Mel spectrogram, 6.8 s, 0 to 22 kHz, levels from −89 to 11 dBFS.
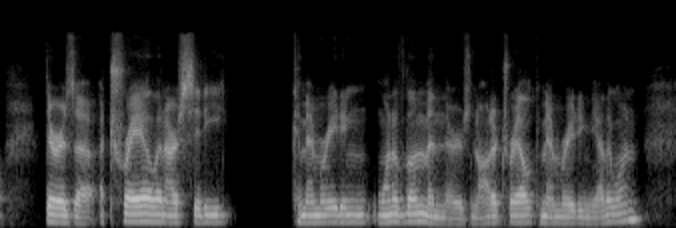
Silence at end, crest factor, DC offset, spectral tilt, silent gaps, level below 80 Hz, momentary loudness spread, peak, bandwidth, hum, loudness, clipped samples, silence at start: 0.35 s; 18 dB; under 0.1%; -5 dB/octave; 2.47-2.84 s; -68 dBFS; 11 LU; -6 dBFS; 12 kHz; none; -25 LUFS; under 0.1%; 0 s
